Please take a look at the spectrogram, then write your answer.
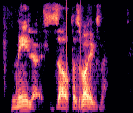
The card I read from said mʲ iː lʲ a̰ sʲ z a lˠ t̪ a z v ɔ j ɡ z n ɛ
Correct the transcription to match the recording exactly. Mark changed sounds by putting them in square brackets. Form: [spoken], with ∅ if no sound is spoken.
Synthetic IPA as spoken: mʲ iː lʲ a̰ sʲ z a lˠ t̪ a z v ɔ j ɡ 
